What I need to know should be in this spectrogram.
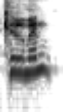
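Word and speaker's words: Comyn: sorry Scottish Noble John kumman also known as red kumman think of the spice kumman that's how you pronounce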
